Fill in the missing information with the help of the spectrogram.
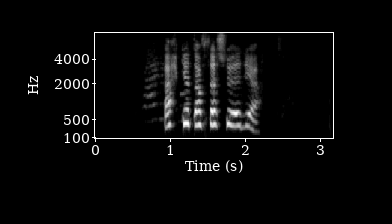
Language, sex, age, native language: Icelandic, female, 10, German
